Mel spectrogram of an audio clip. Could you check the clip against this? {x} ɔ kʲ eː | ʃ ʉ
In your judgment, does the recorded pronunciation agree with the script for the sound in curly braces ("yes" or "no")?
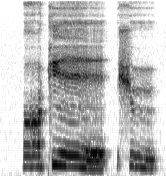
no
